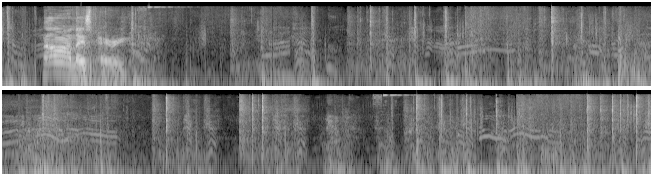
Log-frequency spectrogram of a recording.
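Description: Punches and blows thud and crack in quick bursts.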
